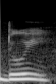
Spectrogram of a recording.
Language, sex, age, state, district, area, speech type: Assamese, female, 45-60, Assam, Nalbari, rural, read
